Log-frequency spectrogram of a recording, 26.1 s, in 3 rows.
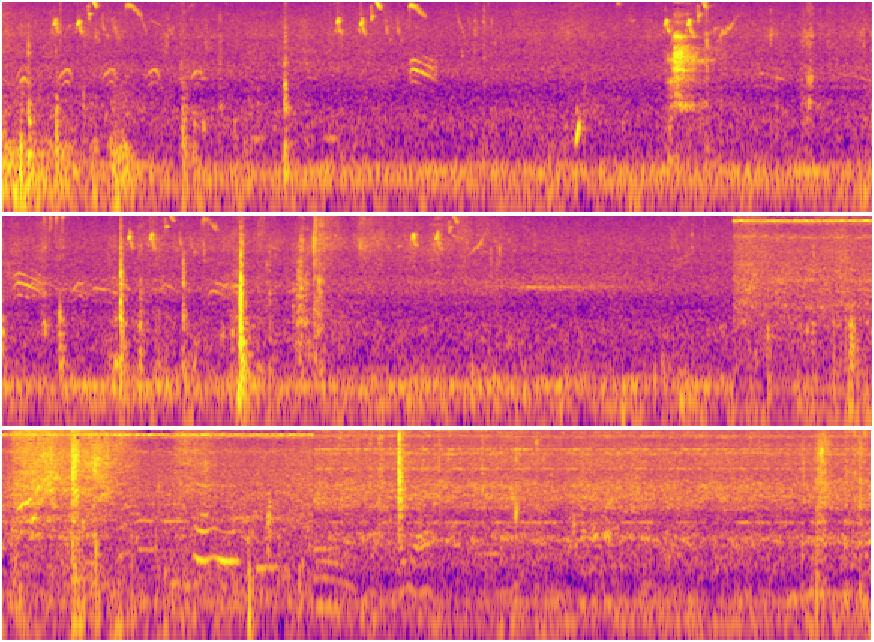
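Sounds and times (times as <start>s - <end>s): birds chirping: 0.1s - 5.0s, 5.6s - 11.5s.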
